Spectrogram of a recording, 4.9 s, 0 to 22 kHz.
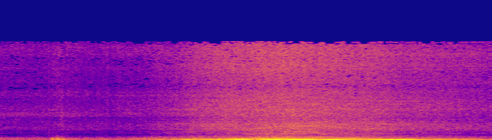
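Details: BMW 116i, warm, test revving after the rattle went away: revs climb and fall back cleanly and quickly with no stumble, knock or hesitation, oil pressure now steadier; normal revving.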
